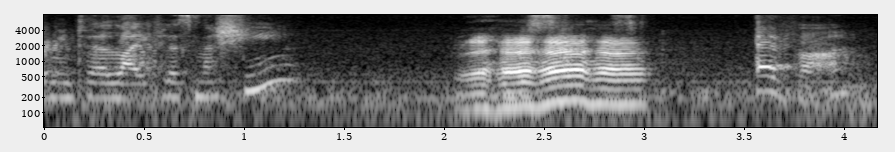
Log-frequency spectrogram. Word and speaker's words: Ewa: Did you say your name was Eva? Yes, that's right. So you have the same name as that thing? Could you please not compare me to a lifeless machine? Eva is spelled E-W-A, not E-V-E.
